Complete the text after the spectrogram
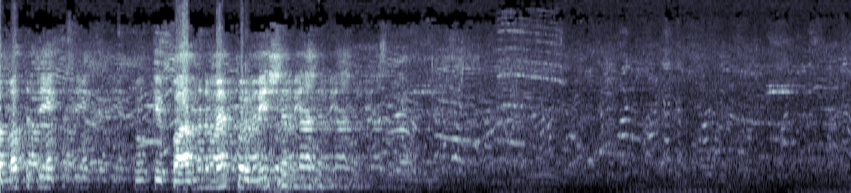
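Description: A man speaks loudly and with emphasis into a microphone, heard over a loudspeaker.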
